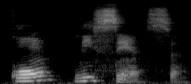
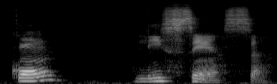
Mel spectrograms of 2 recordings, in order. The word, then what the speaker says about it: Com licença: So just so you know that this C right here, after the I and before the E right here, it's pronounced like an S, but every time if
